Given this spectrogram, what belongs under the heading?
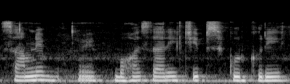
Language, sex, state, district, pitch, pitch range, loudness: Hindi, female, Chhattisgarh, Raipur, 180 Hz, 180-185 Hz, -14 LUFS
